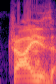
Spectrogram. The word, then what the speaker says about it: tries: जैसे देखिए PLAYS, pledge, यहाँ वाई का ई जैसे प्रोनाउंसिएशन हो रहा था, प्लेज हो गया। TRIES, ट्राइज, आई का ई हो गया, ई साउंड आ रहा है।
